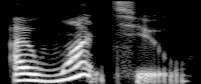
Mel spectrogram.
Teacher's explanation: If we don't reduce it to wanna, the T at the end of want and the T at the beginning of to merge into one sound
